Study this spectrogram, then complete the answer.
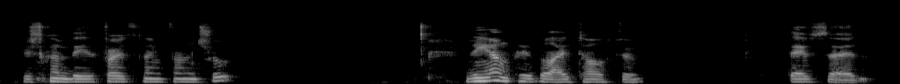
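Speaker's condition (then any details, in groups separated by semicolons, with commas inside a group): Multiple sclerosis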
